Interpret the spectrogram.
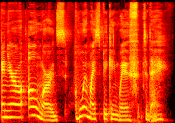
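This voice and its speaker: Slow, deliberate woman podcast host. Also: sits low, very animated, soft background music. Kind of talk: scripted introduction and interview questions.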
